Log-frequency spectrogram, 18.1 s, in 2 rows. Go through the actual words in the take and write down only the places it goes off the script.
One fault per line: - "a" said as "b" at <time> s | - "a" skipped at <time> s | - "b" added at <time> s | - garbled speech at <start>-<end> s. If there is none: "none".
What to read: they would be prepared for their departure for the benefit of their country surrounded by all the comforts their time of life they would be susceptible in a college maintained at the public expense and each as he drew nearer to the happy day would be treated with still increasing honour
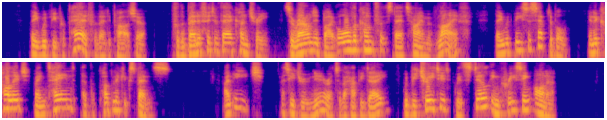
none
